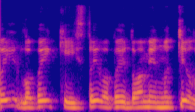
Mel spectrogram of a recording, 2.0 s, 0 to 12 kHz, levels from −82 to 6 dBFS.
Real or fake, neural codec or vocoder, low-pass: fake; vocoder, 22.05 kHz, 80 mel bands, Vocos; 9.9 kHz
